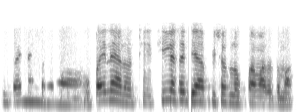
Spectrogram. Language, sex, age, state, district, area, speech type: Assamese, male, 30-45, Assam, Morigaon, rural, conversation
